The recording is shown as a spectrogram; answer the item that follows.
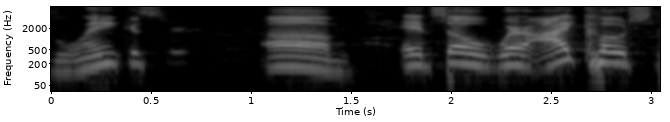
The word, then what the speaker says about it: Lancaster: This dude grew up in Lancaster. California people say Lancaster. That's not how you say it in Texas. It's Lancaster.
